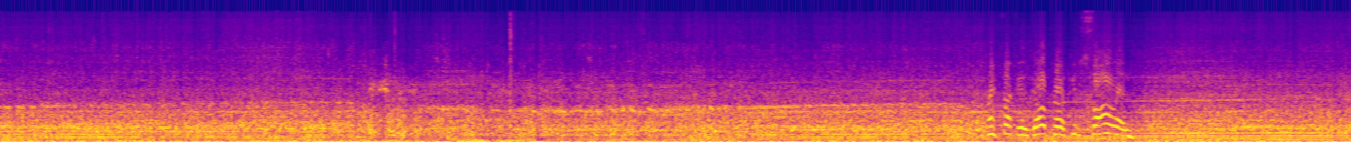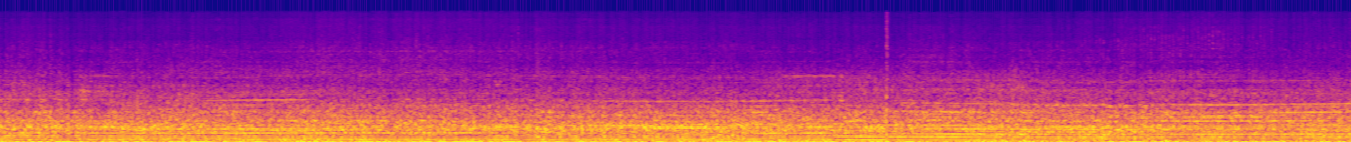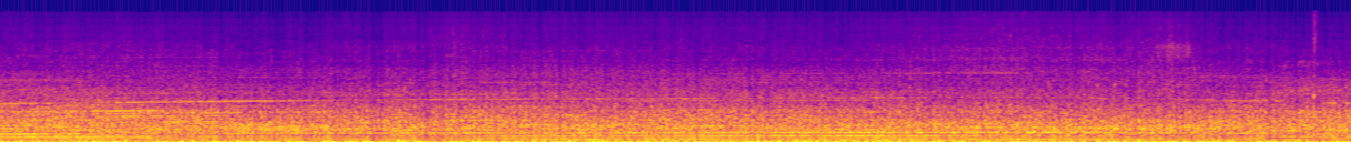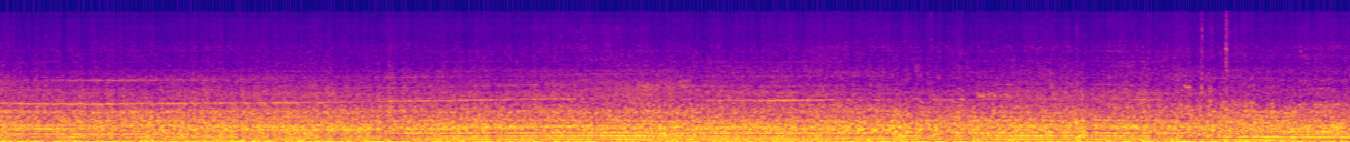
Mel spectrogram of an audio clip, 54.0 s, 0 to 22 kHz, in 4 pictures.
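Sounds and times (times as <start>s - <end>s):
go-kart engine running hard: 0.0s - 54.0s.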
